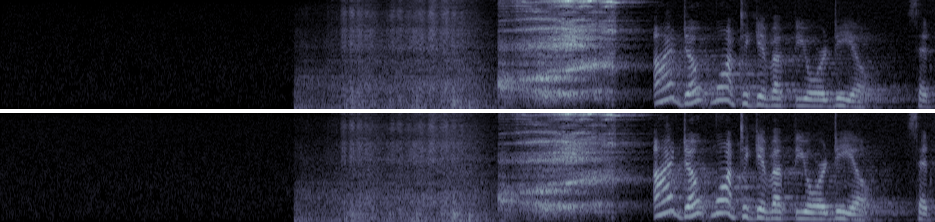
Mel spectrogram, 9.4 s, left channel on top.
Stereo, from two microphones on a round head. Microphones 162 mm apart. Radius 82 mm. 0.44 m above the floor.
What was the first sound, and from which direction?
Writing, 15° left (ahead or behind).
